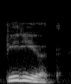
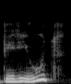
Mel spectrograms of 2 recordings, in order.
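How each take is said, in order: First: The vowel after the stress is weak, barely rounded. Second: The vowel after the stress is a clear rounded u. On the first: The speaker calls it right. "Здесь звучит все-таки гласный, почти утративший свою огубленность" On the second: The speaker calls it wrong. "И период нет, нельзя"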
